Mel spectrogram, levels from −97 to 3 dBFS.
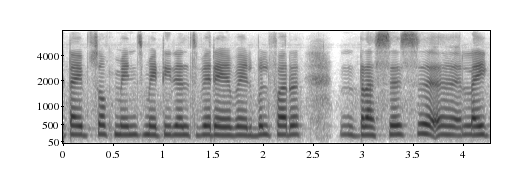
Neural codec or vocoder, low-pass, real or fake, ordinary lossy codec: none; none; real; none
